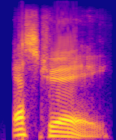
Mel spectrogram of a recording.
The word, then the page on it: SJ: American English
